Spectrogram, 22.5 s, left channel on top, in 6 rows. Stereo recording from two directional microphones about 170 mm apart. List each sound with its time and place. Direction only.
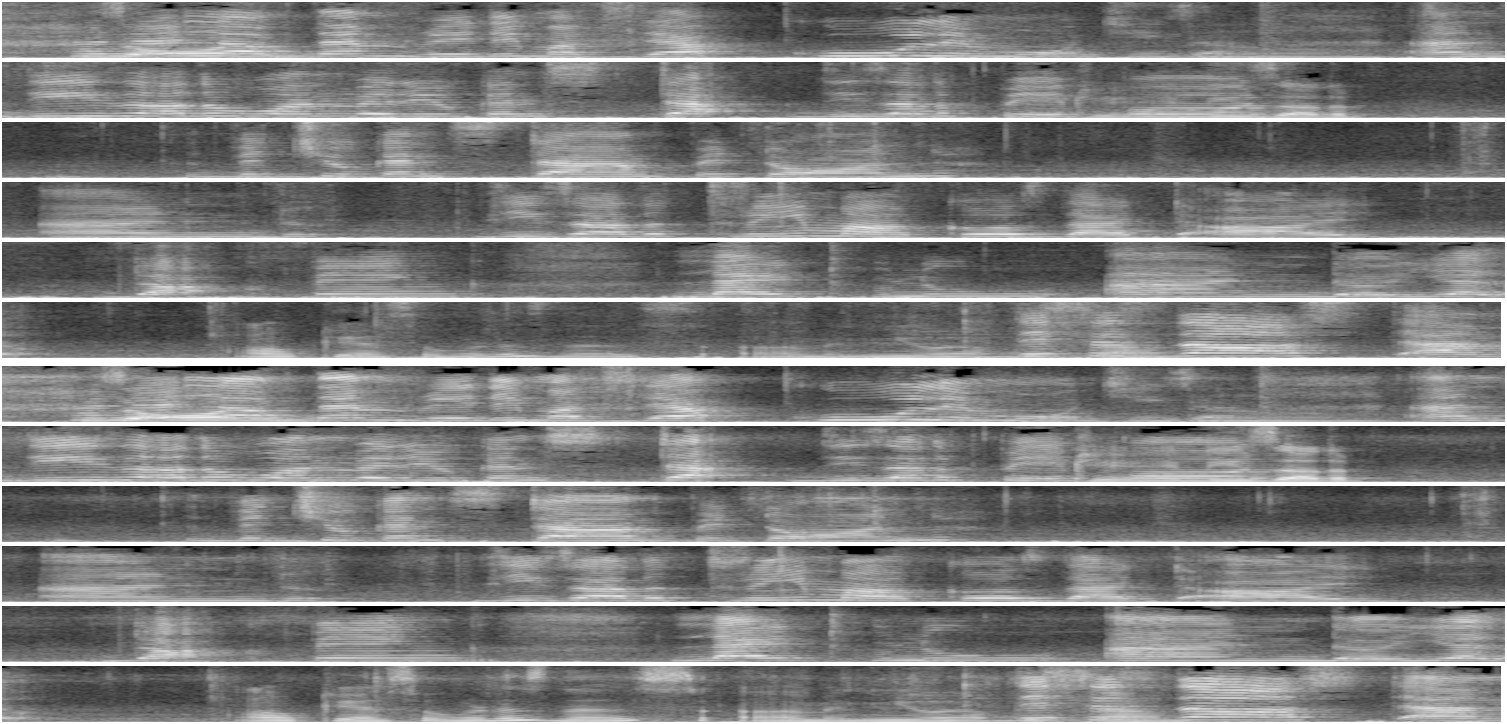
0.0 s a sound: 15° left (ahead or behind)
0.7 s speech: 15° left (ahead or behind)
6.9 s a woman's voice: 20° right (ahead or behind)
8.3 s a child's voice: 25° left (ahead or behind)
11.3 s a child's voice: 20° left (ahead or behind)
16.7 s child singing: 5° left (ahead or behind)
19.6 s a woman's voice: 10° right (ahead or behind)
19.9 s a woman's voice: 25° right (ahead or behind)
21.3 s child singing: centre (ahead or behind)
